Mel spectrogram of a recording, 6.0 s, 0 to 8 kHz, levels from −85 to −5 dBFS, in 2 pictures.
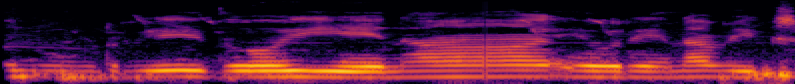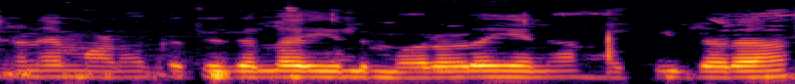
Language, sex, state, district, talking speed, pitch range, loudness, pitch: Kannada, female, Karnataka, Belgaum, 110 wpm, 165-175 Hz, -22 LUFS, 170 Hz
